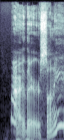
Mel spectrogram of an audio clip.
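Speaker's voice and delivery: put-on elderly Southern man voice. Asked to go old man voice right now, in a southern old man voice. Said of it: "go old man voice right now".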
